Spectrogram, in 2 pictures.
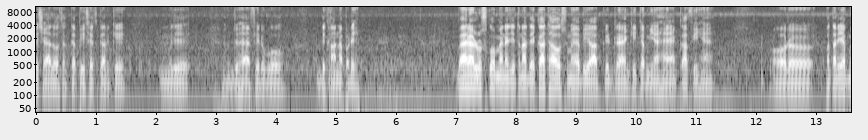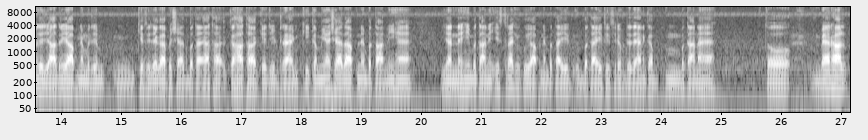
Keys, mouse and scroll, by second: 3.9 space, 4.3 click, 4.5 space, 6.1-7.5 drag, 7.5 space, 7.6 click, 8.0 space, 8.6 click, 9.3 space, 9.5 click, 9.8 space, 10.4 click, 11.4 space, 11.6 click, 12.1 r, 12.8 b, 13.4-14.7 drag, 14.7 space, 15.0 alt+click, 15.2 alt+click, 17.3 r, 17.8-19.2 drag, 19.2 b, 19.8 click, 20.2 space, 20.5-23.7 ctrl+drag, 23.7 space, 23.8 click, 24.1 space, 24.8 click, 26.1 space, 26.3 click, 26.6 space.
